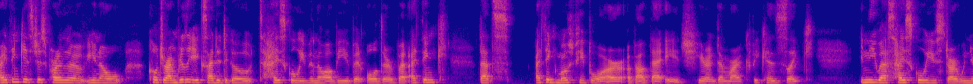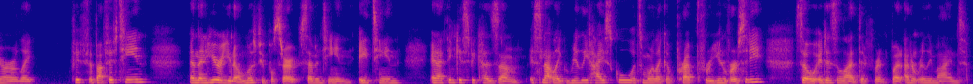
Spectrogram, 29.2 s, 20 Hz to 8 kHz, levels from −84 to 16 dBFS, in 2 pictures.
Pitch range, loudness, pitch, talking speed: 180-220 Hz, -24 LUFS, 195 Hz, 195 wpm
